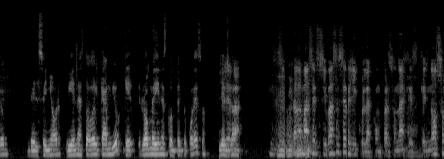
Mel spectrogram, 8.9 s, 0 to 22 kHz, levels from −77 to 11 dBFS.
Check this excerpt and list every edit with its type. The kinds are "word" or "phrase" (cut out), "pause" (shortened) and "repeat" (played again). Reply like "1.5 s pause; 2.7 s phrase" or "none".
1.3 s word; 1.6 s word; 2.5 s word; 3.4 s word; 4.4 s word; 5.7 s word; 6.4 s word; 6.9 s word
